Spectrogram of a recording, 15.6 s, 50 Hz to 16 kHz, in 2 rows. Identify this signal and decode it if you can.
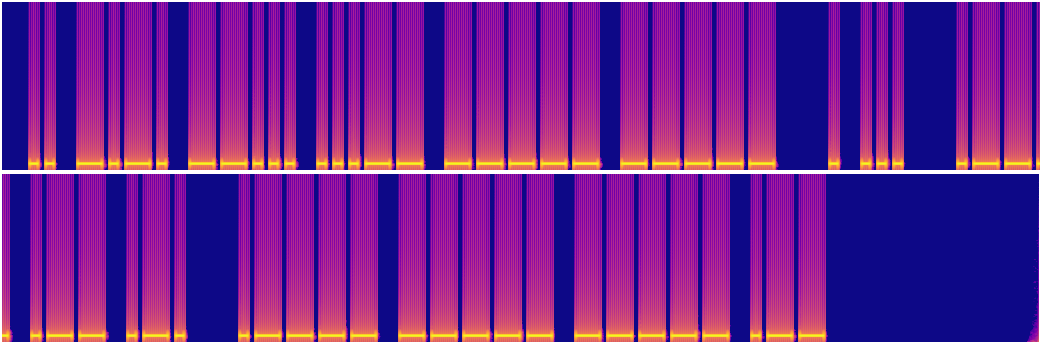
Morse code, heard as a keyed tone, about 20 wpm, 700 Hz. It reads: IC7300 ES PWR 100W
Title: Practice QSO - Exchange 2 - Info - 20wpm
